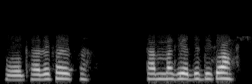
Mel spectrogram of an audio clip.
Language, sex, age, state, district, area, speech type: Manipuri, female, 45-60, Manipur, Churachandpur, urban, conversation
